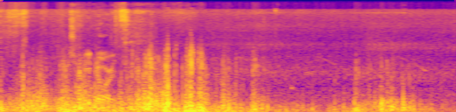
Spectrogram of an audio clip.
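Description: Cold wind gusts from the right on a downtown Regina street in December after an ice storm, a steady low buffeting roar across the microphone that swells and eases through the whole stretch.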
